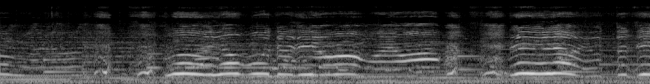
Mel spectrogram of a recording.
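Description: A young girl crying hard in several long, wavering wails, with sobbing catches between them.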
